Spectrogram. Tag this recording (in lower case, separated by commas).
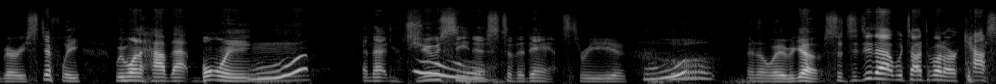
speech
